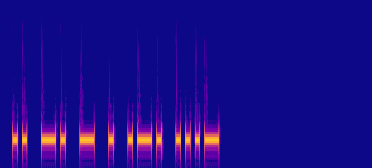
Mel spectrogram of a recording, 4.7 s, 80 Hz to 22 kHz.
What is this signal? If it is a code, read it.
Morse code, heard as a keyed tone, about 20 wpm, 700 Hz. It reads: INTERV
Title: Build A Word - 3 Letters At A Time - 9-Letter Words - 20wpm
